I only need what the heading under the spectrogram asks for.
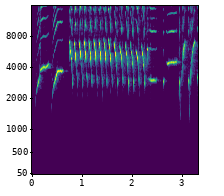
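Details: Domestic canary singing energetically in 'cengkok mewah' style, recorded to tutor other songbirds. Two rising whistles lead into a fast, dense trill of repeated chirps, ending with sharp downward sweeps.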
